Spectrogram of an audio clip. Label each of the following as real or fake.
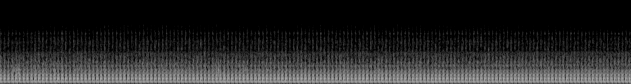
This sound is real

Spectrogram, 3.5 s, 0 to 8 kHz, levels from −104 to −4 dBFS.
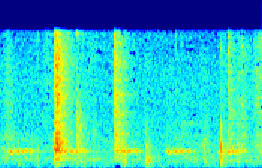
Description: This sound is real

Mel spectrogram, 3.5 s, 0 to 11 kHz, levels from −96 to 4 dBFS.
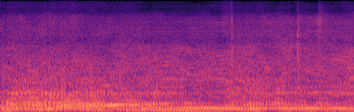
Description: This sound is fake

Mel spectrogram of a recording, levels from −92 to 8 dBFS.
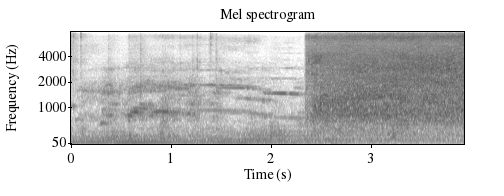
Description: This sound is fake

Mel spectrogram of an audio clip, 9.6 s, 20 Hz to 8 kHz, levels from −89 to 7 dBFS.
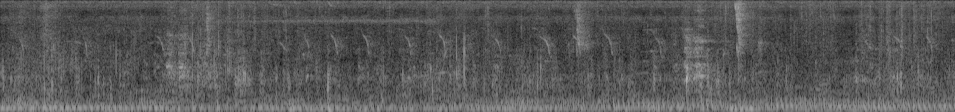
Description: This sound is real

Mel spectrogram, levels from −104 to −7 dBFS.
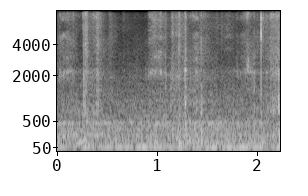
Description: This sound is fake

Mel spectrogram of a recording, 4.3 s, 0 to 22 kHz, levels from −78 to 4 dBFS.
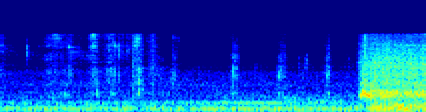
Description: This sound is real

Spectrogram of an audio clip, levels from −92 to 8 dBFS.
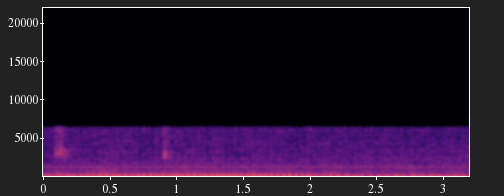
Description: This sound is real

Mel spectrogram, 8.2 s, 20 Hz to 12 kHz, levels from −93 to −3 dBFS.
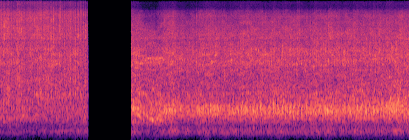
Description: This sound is fake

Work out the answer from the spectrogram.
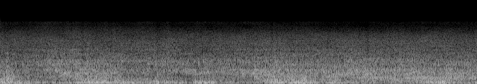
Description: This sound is fake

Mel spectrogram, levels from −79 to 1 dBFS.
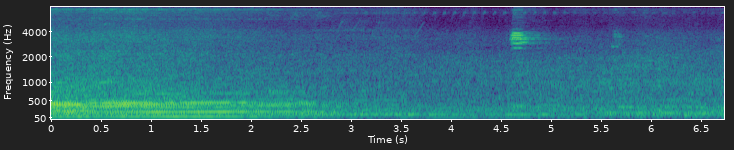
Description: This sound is real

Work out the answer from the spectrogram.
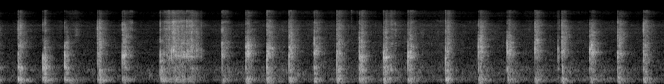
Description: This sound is fake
